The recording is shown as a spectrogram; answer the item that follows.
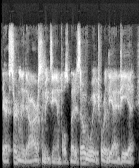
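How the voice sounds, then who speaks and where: A man's voice: deep voice, very fast, a bit bright, reverberant. A man hosting an interview, casually summing up his guest's books and stammering a little at the start of his sentences. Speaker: host.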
